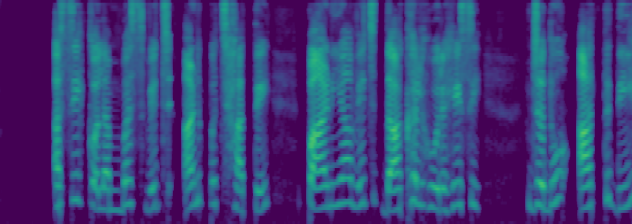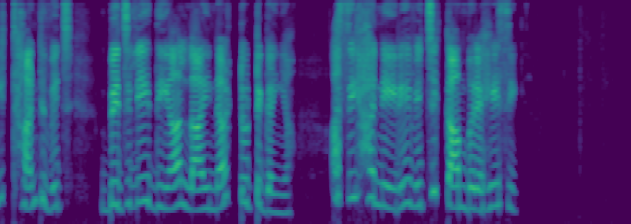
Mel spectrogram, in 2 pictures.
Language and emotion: Punjabi, fearful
